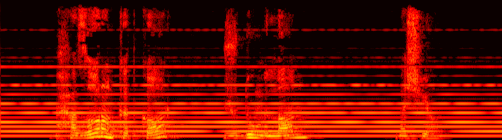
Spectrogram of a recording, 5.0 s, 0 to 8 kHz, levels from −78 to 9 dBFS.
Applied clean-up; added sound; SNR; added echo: none; Organ; 0 dB; none.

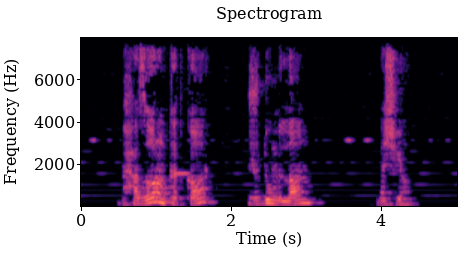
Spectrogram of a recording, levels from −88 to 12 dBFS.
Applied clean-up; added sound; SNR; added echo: classical method Wiener filter.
